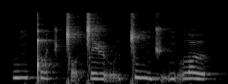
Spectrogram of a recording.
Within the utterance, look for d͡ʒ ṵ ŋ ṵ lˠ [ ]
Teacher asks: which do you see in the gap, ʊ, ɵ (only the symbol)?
ɵ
